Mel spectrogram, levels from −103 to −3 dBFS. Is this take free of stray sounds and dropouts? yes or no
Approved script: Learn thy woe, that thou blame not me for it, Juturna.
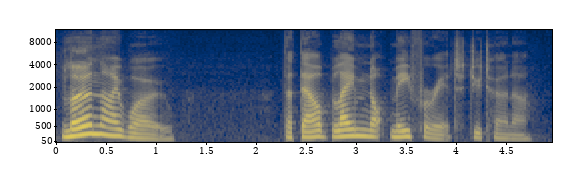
yes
